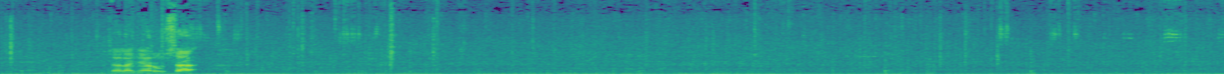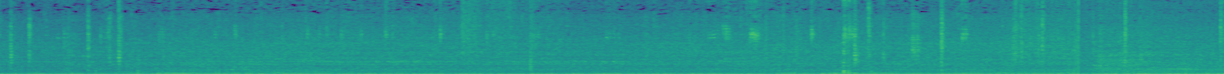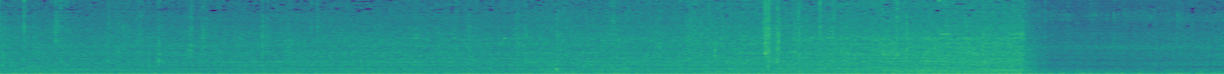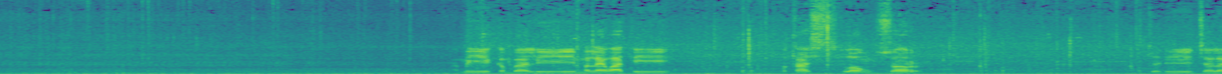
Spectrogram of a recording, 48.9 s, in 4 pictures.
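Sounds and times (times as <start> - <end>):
road noise low rumble: 0.0 - 48.9
diesel engine revving: 9.0 - 35.1.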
